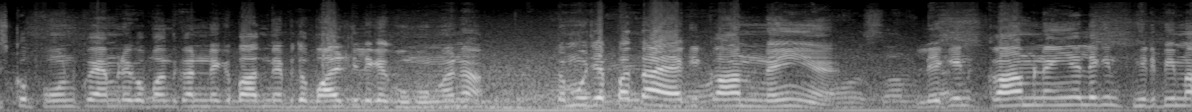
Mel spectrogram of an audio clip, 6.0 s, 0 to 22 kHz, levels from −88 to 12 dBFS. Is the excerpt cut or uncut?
uncut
